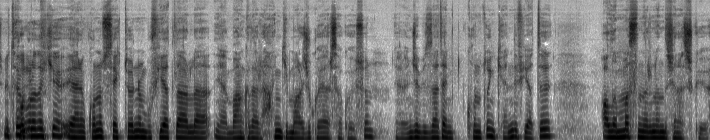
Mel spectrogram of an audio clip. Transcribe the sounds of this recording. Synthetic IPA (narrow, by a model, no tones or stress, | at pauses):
ʃimd̪it̪ʰabːbuɾad̪acʰijaːnikʰo̞nut̪sɛct̪ʰø̞ɾynynbufijat̪ʰlˠaɾlˠajaːnibaŋkʰalˠaɾhaɲɟimaɾd͡ʒɯkʰo̞jaɾsakʰo̞jsun | jaːniø̞nd͡ʒɛbizːaːt̪ʰænkʰo̞nut̪ʰuncʰɛnd̪ifijat̪ʰɯ | alˠɯnmasɯnɯɾɯnɯnd̪ɯʃɯnat͡ʃʰɯ̥kʰɯjo̞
